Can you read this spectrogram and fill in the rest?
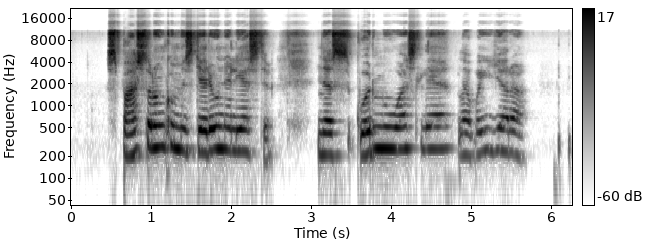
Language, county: Lithuanian, Vilnius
